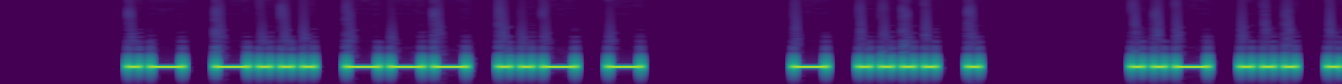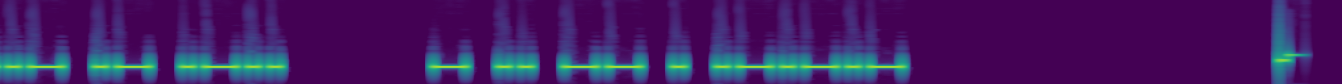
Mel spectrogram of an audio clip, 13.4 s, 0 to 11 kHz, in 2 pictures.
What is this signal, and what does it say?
Morse code, heard as a keyed tone, about 22 wpm, 700 Hz. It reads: ABOUT THE USUAL TIME.
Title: 2x Word-Spacing - Sentences from Top 400 Words - 22wpm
